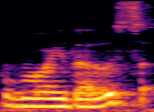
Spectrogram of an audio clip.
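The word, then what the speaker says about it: rooibos: liver and Ginger is really good for digestion royos teas it is pronounced royos are naturally caffeine-free and they all have anti-inflammatory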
